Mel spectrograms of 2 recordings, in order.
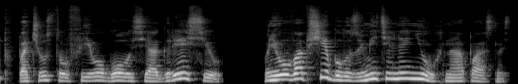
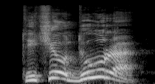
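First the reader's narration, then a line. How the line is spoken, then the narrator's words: Young man's panicked yell. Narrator (Russian): завопил парень с мокрыми штанами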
